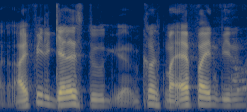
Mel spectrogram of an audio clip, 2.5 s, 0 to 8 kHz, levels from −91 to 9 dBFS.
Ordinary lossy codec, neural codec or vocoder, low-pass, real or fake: none; none; 7.2 kHz; real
